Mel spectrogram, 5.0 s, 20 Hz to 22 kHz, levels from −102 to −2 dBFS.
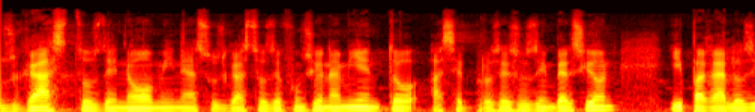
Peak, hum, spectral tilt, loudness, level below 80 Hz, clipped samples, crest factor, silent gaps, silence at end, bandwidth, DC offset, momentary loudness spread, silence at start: -4 dBFS; none; -6.5 dB/octave; -25 LUFS; -48 dBFS; under 0.1%; 20 dB; none; 0 s; 12 kHz; under 0.1%; 7 LU; 0 s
